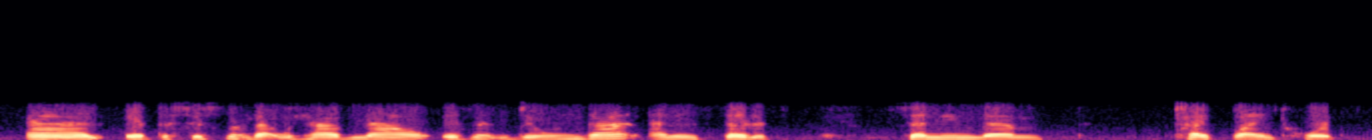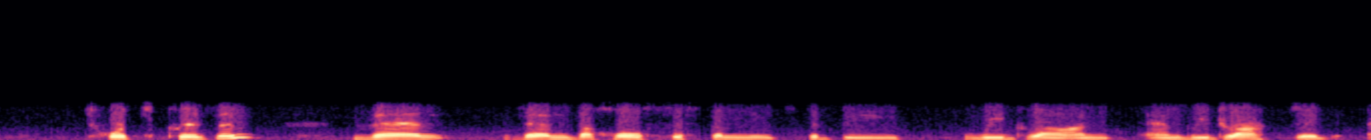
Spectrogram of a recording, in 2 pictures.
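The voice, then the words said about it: Emotional, strained voice. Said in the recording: “It's making me a little bit emotional”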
